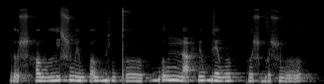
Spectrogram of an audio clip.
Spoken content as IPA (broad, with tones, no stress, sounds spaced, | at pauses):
ɾ o̰˨ ɬ h ɔ˨ w lː i˦ ɬ w ʏ˨ w ʔ ɔ̰˦ w b ḭ˨ w kʼ o˨ | b o̰˦ w nː ɑ̰˨ h ʏ˦ w ɡ ɛ˨ w o˦ kː o˨ ɬ ɡ o˨ ɬ w o̰˦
